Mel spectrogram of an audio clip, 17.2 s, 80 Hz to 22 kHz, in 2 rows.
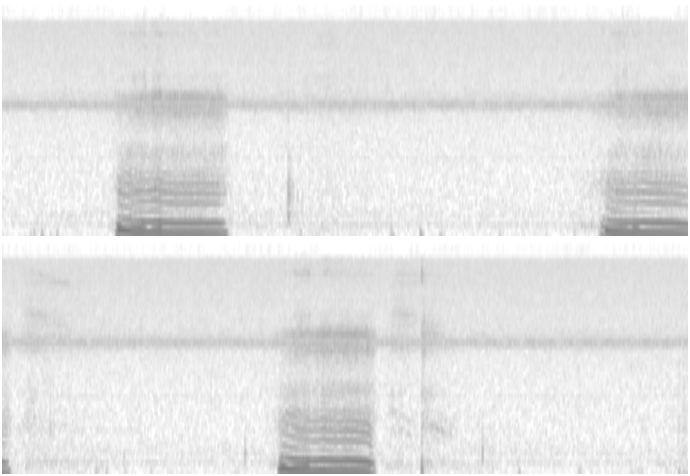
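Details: An elderly Dachshund, 17 years old, snoring while sound asleep: three separate drawn-out buzzy snores, each lasting over a second and spaced roughly five seconds apart, with quiet breathing and faint room hum between them.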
